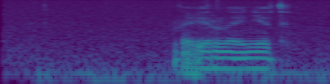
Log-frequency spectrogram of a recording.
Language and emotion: Russian, neutral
